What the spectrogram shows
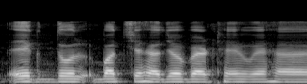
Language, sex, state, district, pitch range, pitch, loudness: Hindi, male, Jharkhand, Garhwa, 120-130 Hz, 125 Hz, -16 LUFS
